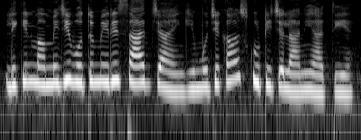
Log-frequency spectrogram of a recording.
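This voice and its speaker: A woman's voice: sits high, a little fast, darkish tone, no echo, pitched above the performer's own voice, lightly acted. A woman voicing a clever, cheeky young daughter-in-law with a sly, teasing manner. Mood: cheerful.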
